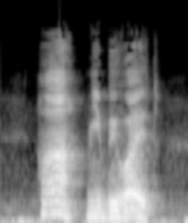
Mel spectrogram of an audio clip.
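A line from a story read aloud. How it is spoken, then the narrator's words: Bitter laugh. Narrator (Russian): Казбек горько рассмеялся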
